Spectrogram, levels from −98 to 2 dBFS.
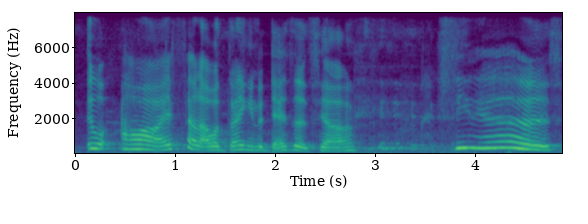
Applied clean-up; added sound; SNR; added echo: none; none; none; none.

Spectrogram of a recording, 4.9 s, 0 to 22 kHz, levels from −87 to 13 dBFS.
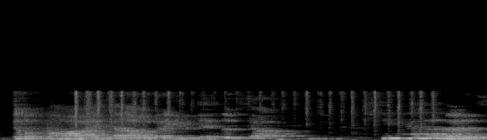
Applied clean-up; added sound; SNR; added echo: classical method WPE with log-MMSE.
